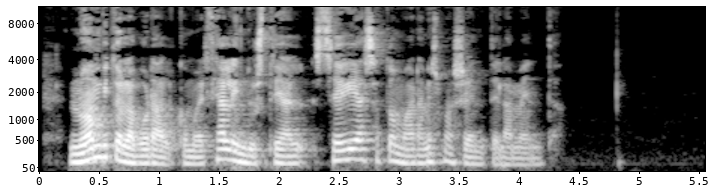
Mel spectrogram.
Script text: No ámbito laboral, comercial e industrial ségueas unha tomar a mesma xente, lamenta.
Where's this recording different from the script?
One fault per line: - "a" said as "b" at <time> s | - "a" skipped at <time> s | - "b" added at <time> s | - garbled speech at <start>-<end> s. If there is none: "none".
- "unha" said as "a" at 2.8 s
